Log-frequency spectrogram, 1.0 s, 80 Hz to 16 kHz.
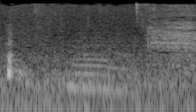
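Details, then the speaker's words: Teenager with persistent hiccups for 10 weeks, starting after lunch. They keep the same frequency, stop in deep sleep and return in light sleep. Audible repeated hiccups; prolonged intractable hiccups. "Dr Brian hope obviously we we can see and hear the hiccups there I mean what are hiccups we don't normally hear of them being so prolonged do we"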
